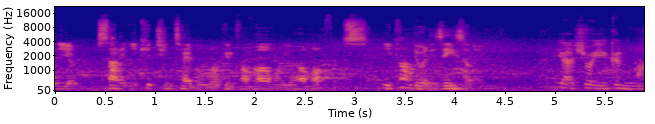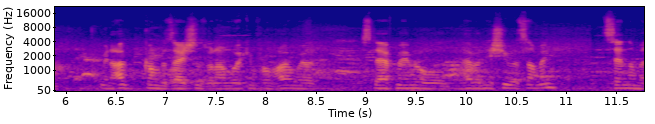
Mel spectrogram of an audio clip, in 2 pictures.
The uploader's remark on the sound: This was a live, in person interview, so apologies for the audio quality.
